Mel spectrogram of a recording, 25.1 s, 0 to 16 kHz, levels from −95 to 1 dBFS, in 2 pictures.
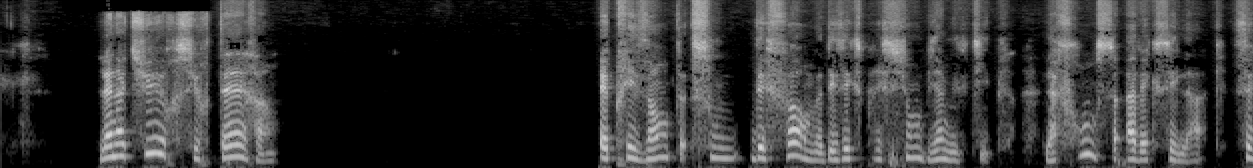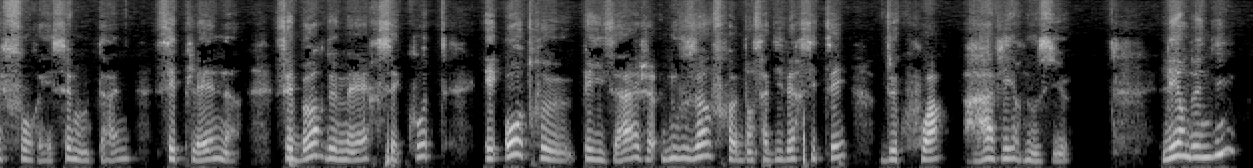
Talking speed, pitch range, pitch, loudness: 110 wpm, 200-265 Hz, 220 Hz, -23 LUFS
